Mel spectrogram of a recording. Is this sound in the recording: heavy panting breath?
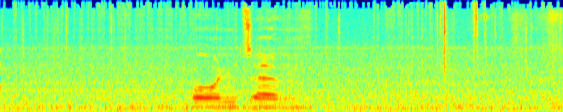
no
